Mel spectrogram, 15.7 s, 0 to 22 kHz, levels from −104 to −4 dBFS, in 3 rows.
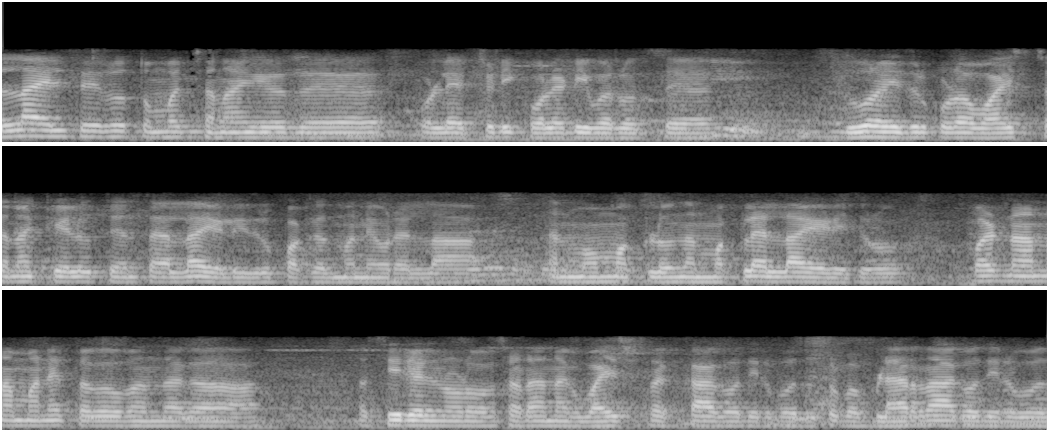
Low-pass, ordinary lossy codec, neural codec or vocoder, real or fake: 5.4 kHz; AAC, 32 kbps; none; real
